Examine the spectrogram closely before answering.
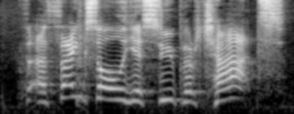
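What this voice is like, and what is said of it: Put-on Scottish accent. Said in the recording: “say thanks to all the SC in a Scottish accent ... That wasn't bad.”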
